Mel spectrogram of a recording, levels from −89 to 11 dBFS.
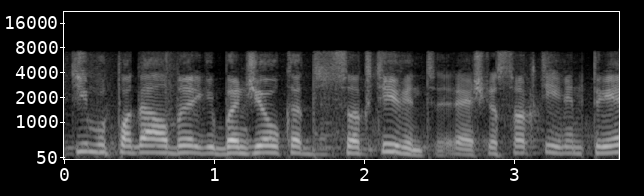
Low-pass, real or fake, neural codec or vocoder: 7.2 kHz; fake; codec, 16 kHz, 1 kbps, X-Codec, HuBERT features, trained on general audio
